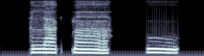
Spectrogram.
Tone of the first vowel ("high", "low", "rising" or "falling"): low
